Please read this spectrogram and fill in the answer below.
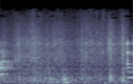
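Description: A plastic potato bag crinkling as potatoes are tipped out of it, tumbling and knocking into a wooden crate of potatoes.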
